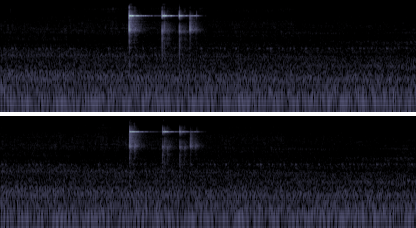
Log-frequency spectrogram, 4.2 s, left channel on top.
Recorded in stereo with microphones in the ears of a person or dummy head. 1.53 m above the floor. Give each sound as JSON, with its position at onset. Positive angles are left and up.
{"t": 1.3, "sound": "a clink", "side_deg": 65, "distance_m": 1.1}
